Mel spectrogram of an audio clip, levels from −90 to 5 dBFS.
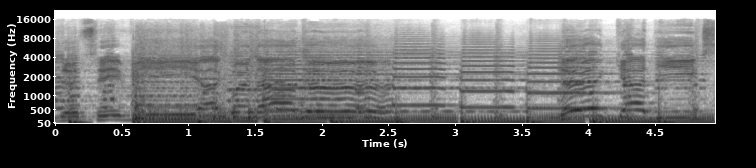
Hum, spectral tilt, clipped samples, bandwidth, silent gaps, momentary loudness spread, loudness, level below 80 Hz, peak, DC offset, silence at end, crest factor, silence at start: none; -4.5 dB/octave; under 0.1%; 16.5 kHz; none; 4 LU; -14 LUFS; -22 dBFS; 0 dBFS; under 0.1%; 0 s; 14 dB; 0 s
